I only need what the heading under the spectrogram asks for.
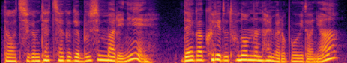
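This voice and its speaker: A stern older mother-in-law, as a woman acts her out in a radio story reading, scolding with firm weight. The voice is mellow and low, pushed a little louder when she reprimands. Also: lively intonation, normal speed.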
